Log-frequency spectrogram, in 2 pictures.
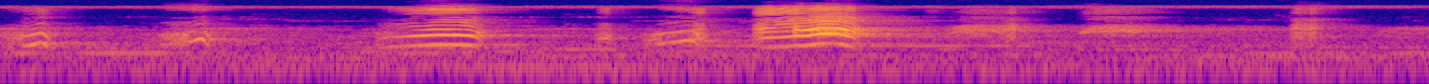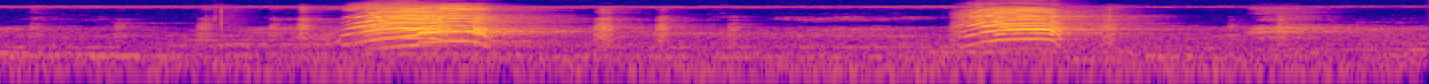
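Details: In Pathanamthitta, a great hornbill utters hoarse arching honks, smaller ones early and two loud drawn-out calls later, over a faint constant hiss.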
